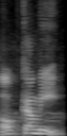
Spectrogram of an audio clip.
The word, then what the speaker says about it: Okami: Okami. That's how you pronounce it. I knew it. I was doing it wrong.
